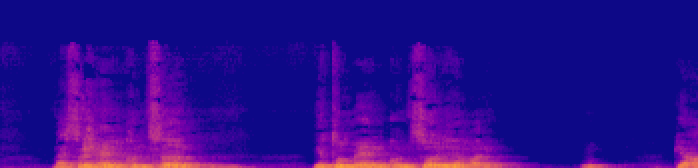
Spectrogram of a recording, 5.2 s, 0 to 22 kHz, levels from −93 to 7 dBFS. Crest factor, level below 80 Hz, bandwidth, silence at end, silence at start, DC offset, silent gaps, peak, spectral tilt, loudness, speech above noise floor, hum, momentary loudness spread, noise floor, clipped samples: 18 dB; -62 dBFS; 16 kHz; 0 s; 0.4 s; under 0.1%; none; -10 dBFS; -8 dB/octave; -25 LUFS; 41 dB; none; 19 LU; -66 dBFS; under 0.1%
